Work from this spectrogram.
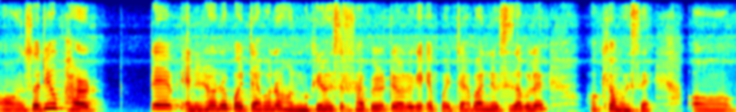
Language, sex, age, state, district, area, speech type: Assamese, female, 18-30, Assam, Dhemaji, rural, spontaneous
